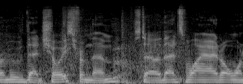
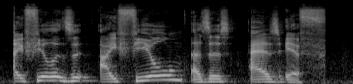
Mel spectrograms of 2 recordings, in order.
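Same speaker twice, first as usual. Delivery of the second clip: high-pitched stammering with repeated restarts; 5 semitones higher than usual. A man giving his own opinion, unexpectedly stuttering. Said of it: "I don't know why I'm stuttering".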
